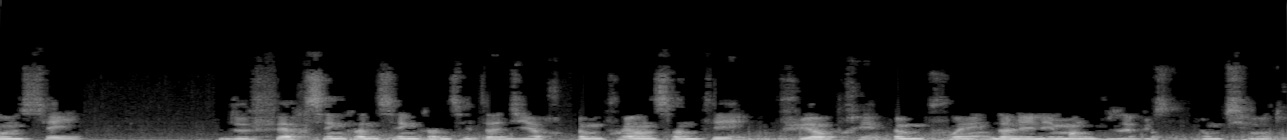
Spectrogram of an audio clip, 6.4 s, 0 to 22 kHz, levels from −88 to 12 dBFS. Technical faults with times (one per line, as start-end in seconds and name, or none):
5.75 damaged data in a compressed stream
